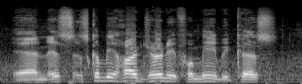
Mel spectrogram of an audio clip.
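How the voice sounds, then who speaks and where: Noticeable background noise sits under a man's voice. He speaks fairly high at a moderate pace. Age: 70s. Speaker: diabetes awareness walker. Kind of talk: testimony. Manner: halting, many fillers.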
